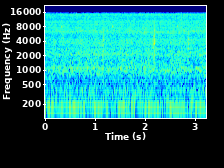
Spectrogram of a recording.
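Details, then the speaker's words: 1981 Chevy K10 engine idling on a cold start: rough fluttering buzz with an uneven slap about twice a second from the AC belt, which vibrates and is noisy even though tight. "and it is tight. See, it's noisy too. Noisy belt."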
